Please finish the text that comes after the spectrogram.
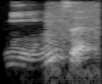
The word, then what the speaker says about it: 名字: 名字 자, 어떻게 읽었어요? 민즈. 자, 쯔는요, 뒤에 아이가 모음이지만은 성조가 없어요. 그러면 가볍게 그냥 쯔 하면 돼요. Z 발음만 하면 되는 거예요.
